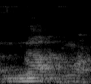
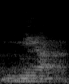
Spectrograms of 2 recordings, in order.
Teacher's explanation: that Na has to come from the throat and Nya has to come from the palate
